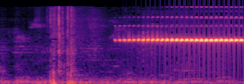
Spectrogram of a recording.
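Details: Common Iora (cipoh) in nyiul style song: after two soft knocks, a long, high, pulsing whistle begins and holds steady on one pitch until the recording cuts off.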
